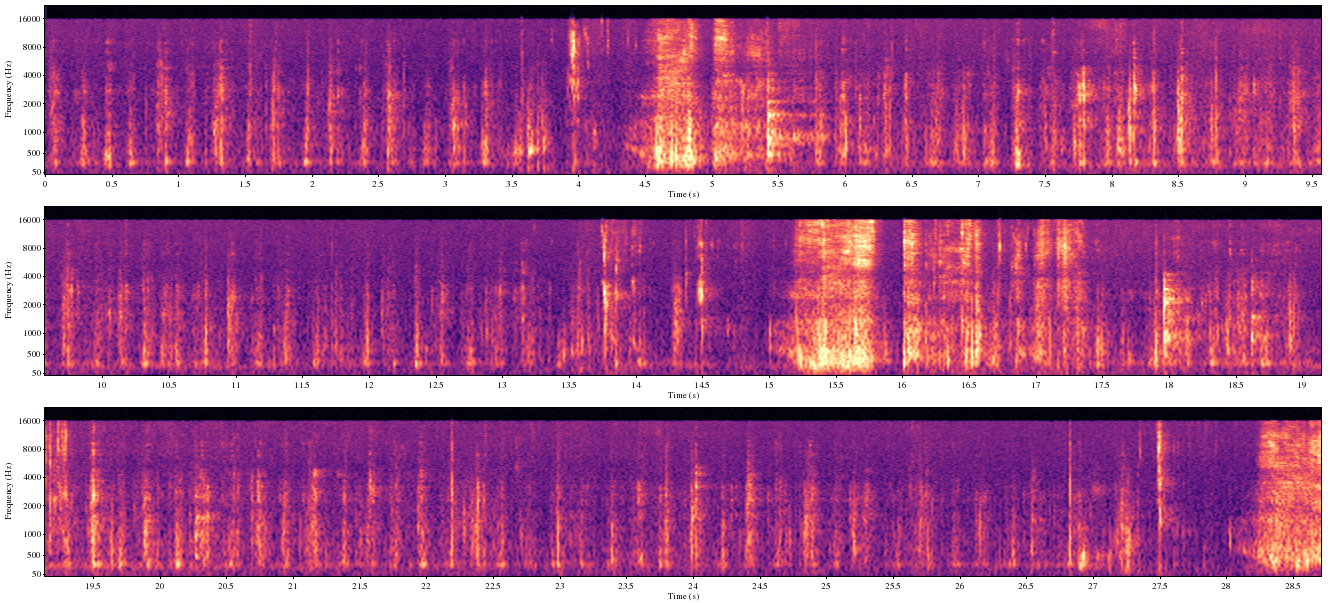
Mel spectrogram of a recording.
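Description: Close-up eating sounds of a mouthful of seafood aglio e olio spaghetti being chewed: a continuous run of small wet mouth clicks and smacks. There are louder bursts about five seconds in and near the middle, and a slurp of noodles at the very end.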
